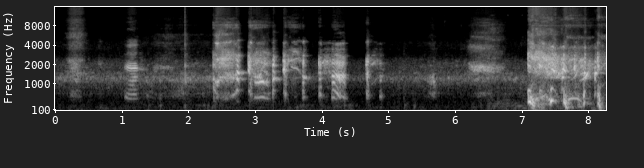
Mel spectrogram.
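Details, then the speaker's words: Adult's productive cough: repeated harsh coughs and throat clearing ending in a loud, deep, rattly bout; a telehealth doctor said it sounded deep in the chest and worried it might be pneumonia. "so the telehealth doctor told me that all this all this stuff in my uh that i'm coughing up it sounds like it's it's deep in my chest or something"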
